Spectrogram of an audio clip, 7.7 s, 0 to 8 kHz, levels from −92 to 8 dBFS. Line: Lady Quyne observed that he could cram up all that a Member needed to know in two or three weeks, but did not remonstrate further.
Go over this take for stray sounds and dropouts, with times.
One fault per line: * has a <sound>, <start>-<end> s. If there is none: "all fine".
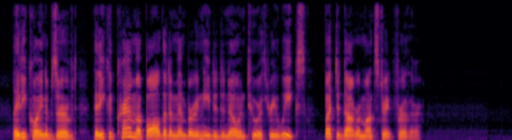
all fine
